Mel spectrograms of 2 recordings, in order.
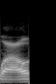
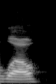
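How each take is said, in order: First: The name rhymes with 'how'. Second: The name rhymes with 'go'. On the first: This is how another player says the same name. "Brandon Lau" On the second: This is how one player says his name. "Josh Lowe, not Lau, Lowe"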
